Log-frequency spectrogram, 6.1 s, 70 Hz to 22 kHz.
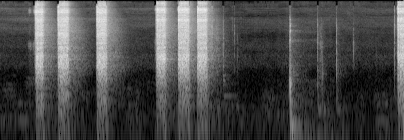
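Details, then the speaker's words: Unimog 421 (U52) restoration, seized rear differential lock: WD40 applied, air pressure fed to the piston; about seven short sharp air hisses with no clunk of engagement. The diff lock piston is seized, so the axle trumpet must come off. "But nothing's happening there. So, it's seized."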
